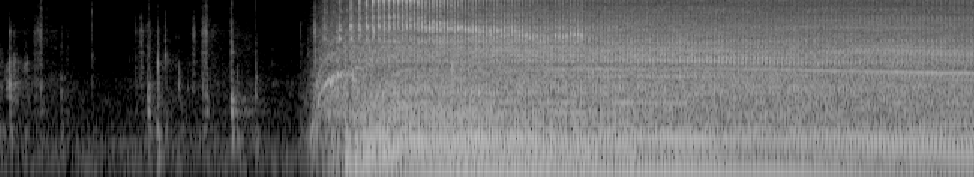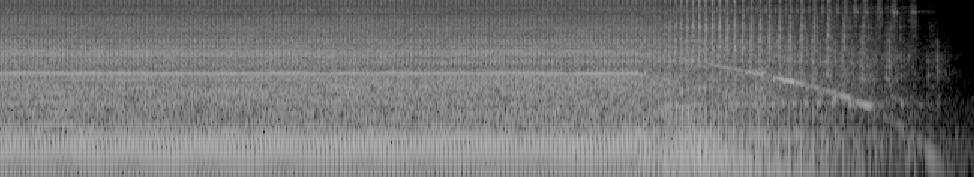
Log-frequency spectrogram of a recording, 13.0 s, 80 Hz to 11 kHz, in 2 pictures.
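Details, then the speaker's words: Kipor KGE 1000Ti 1000 W inverter generator, about 10 years old, with a replacement carburetor: fires and runs fairly steadily, speed swelling and sagging slightly with the eco throttle off. Running lean, surging. "This time it didn't stall, but it was running lean. It was surging."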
